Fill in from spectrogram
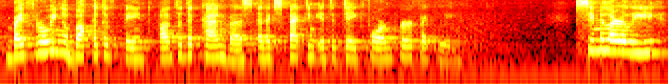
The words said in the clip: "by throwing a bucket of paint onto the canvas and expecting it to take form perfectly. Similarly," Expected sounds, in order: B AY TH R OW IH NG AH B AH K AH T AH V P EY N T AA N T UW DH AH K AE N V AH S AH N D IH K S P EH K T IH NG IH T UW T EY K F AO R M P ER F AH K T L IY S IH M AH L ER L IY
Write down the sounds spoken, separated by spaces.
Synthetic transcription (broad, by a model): B AY TH R OW IH NG AH B AH K AH T AH V P EY N T AA N T UW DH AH K AE N V AH S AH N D IH K S P EH K T IH NG IH T UW T EY K F AO R M P ER F AH K T L IY S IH M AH L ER L IY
